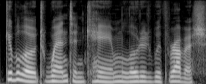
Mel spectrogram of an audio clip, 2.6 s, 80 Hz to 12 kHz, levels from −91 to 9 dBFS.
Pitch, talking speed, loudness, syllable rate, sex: 190 Hz, 160 wpm, -17 LUFS, 4.9 syllables/s, female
